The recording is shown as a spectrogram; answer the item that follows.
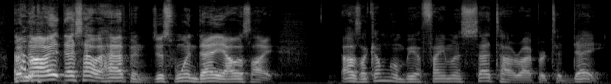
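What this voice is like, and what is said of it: Southern country accent. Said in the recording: “Just as country as I am, the accent is going to be all over the world”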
